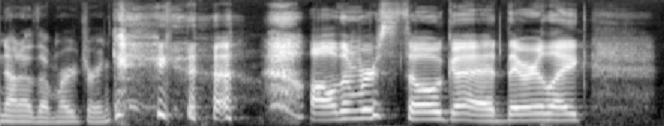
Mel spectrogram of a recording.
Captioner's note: laughs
